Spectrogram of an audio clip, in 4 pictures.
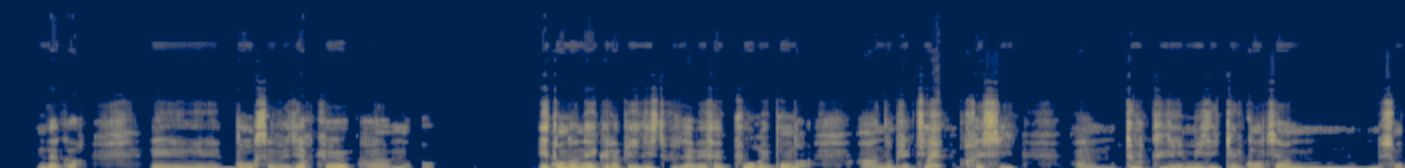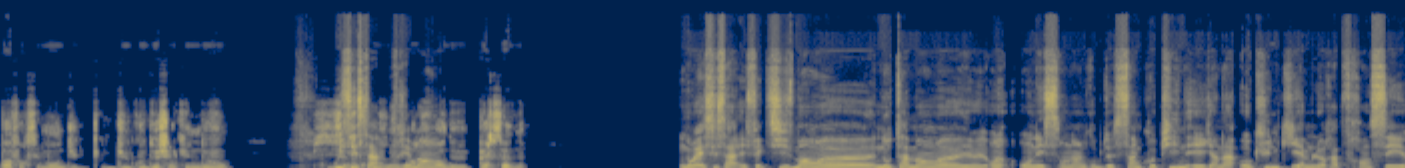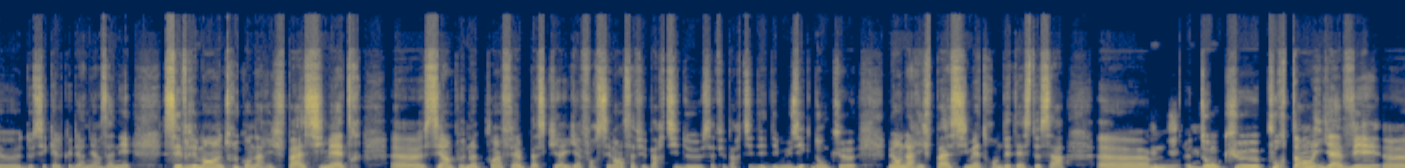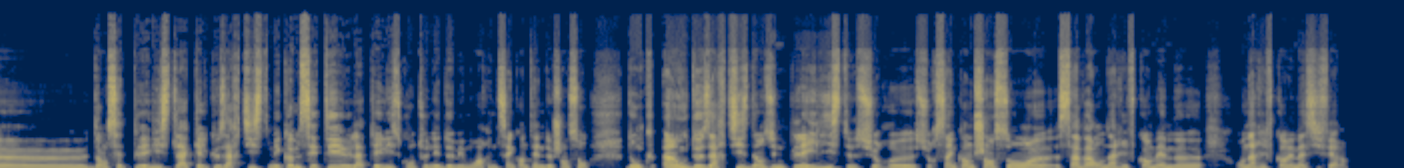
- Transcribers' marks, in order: drawn out: "n"; tapping; stressed: "personne"; other background noise; drawn out: "heu"
- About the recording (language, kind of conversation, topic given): French, podcast, Raconte un moment où une playlist a tout changé pour un groupe d’amis ?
